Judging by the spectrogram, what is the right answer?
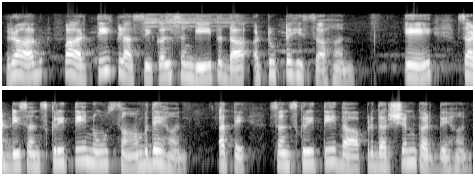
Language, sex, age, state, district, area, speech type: Punjabi, female, 30-45, Punjab, Jalandhar, urban, spontaneous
